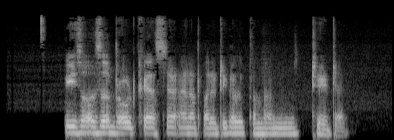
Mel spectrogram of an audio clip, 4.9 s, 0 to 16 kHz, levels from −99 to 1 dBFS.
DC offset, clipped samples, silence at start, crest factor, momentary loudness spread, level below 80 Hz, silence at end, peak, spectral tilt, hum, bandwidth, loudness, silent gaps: under 0.1%; under 0.1%; 0.5 s; 20 dB; 12 LU; -58 dBFS; 0.65 s; -10 dBFS; -5.5 dB/octave; none; 11.5 kHz; -29 LUFS; none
